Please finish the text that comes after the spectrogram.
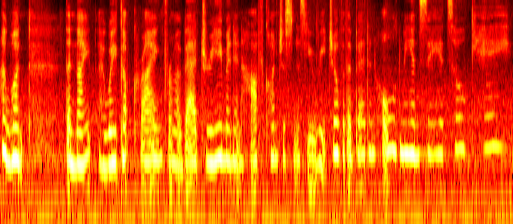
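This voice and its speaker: A woman's voice: fairly high pitch, level tone, moderate pace, creaky, hardly any pauses, darkish tone, a little hiss or hum. A woman playing a melancholy, possessive lover in an intimate audio drama, speaking in an intense, poetic, confessional way. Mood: yearning, intense. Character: melancholy, possessive heartbroken lover, an actor by trade.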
